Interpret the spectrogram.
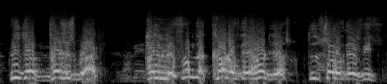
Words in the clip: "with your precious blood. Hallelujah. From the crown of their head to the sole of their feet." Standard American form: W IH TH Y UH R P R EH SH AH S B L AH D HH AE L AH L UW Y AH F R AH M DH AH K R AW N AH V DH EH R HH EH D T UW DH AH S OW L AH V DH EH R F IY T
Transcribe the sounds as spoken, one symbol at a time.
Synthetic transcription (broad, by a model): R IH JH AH P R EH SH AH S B L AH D HH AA L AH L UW Y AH F R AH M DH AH K AW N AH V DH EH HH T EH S T UW DH AH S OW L AH V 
